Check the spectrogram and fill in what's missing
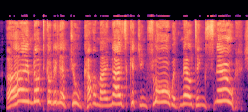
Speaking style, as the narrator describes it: she cried

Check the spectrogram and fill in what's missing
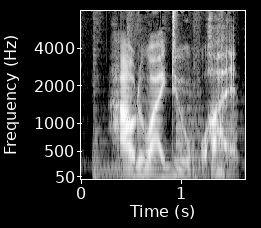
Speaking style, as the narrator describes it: I chuckled

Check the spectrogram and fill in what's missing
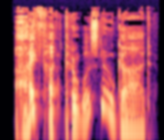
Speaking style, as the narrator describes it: she laughed

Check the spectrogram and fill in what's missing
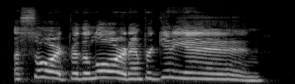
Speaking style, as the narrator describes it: they all shouted

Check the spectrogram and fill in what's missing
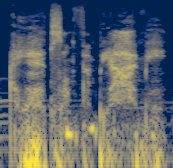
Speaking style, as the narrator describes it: Gareth whispered

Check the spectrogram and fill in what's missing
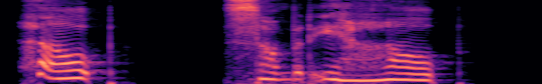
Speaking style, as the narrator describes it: heard them scream thickly

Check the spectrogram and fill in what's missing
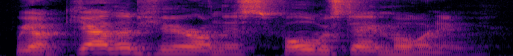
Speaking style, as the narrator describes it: said the warden in a booming voice

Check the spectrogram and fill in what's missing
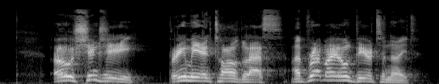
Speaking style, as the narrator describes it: Kervek grunted

